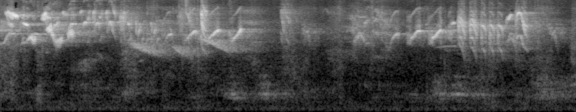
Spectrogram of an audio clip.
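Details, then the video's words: Several caged double-collared seedeaters singing together during a Sunday gathering of bird keepers, used to warm up a competition bird. The clip is a tangle of high twittering, trilled phrases, with a faint rustle in the background. "BADERNA de Coleiros TOP - Ótimo para esquentar seu Coleiro de Roda!!!"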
